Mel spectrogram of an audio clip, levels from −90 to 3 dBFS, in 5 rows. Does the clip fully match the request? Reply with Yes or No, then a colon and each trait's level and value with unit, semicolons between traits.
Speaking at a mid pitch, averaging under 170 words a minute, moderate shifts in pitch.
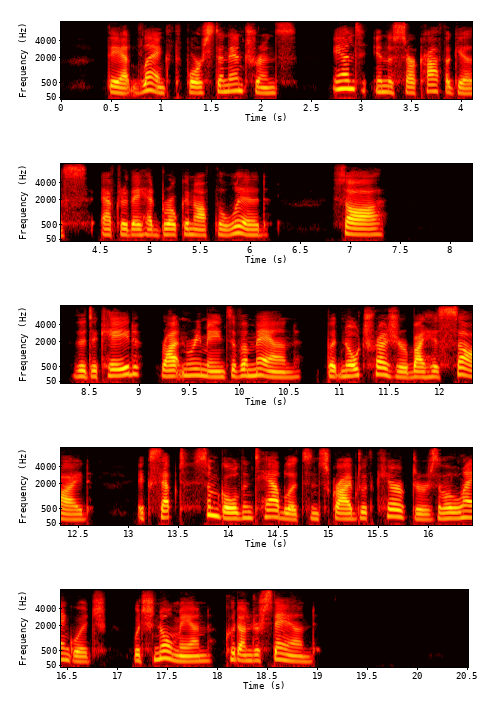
Yes: medium, 180 Hz; slow, 135 wpm; average, 3.7 semitones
